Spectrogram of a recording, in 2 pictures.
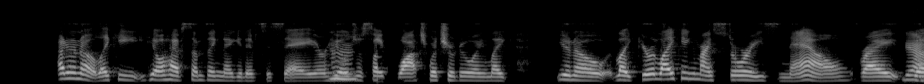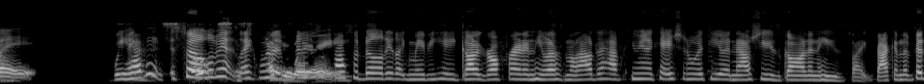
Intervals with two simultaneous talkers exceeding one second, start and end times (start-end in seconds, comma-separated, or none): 10.5-12.8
